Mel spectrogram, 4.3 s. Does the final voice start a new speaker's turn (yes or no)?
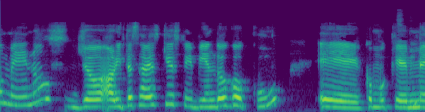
no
